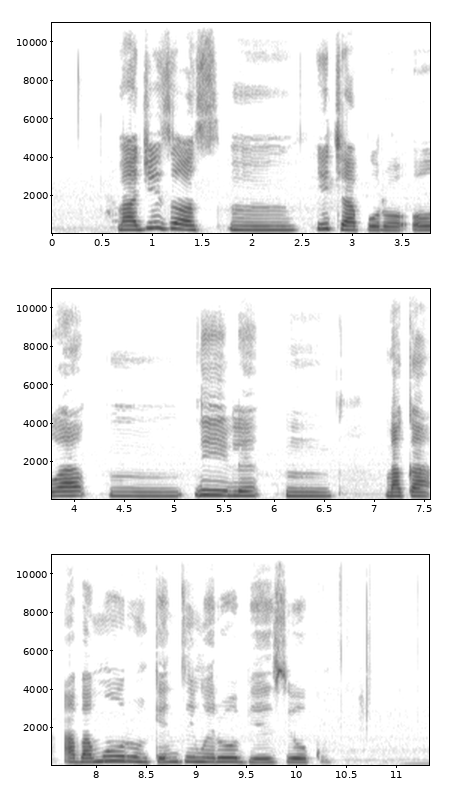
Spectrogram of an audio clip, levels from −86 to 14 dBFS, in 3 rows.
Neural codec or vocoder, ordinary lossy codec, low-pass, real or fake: none; none; none; real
